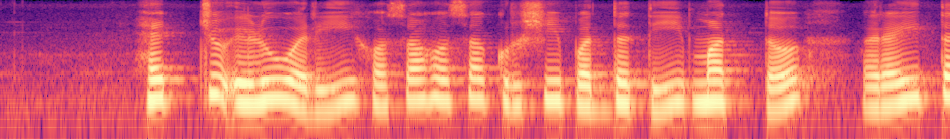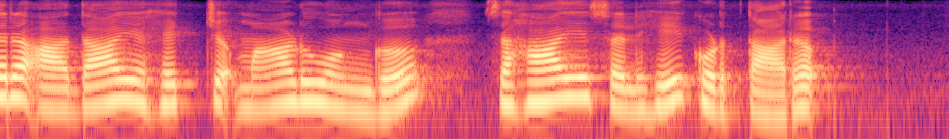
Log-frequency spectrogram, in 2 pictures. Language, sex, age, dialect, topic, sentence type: Kannada, female, 36-40, Dharwad Kannada, agriculture, statement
